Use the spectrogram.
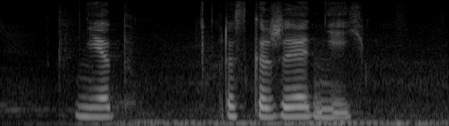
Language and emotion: Russian, neutral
